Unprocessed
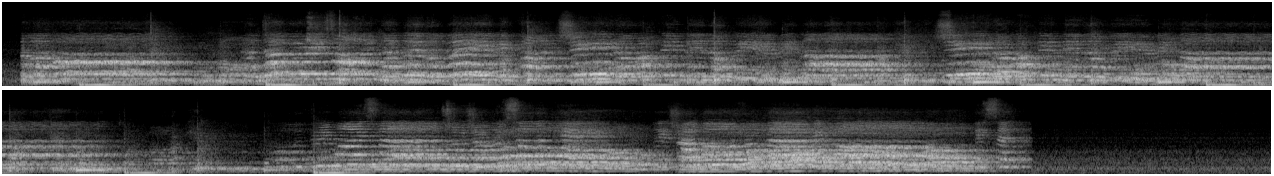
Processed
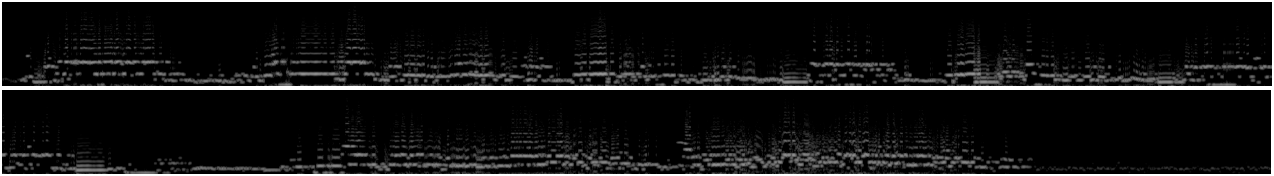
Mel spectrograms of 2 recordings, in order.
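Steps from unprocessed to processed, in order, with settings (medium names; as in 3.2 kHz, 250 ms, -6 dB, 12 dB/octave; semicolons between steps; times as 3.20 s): loudest bins only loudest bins 2; one-sided clip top -26 dBFS; pre-emphasis filter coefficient 0.8; trim +1 dB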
